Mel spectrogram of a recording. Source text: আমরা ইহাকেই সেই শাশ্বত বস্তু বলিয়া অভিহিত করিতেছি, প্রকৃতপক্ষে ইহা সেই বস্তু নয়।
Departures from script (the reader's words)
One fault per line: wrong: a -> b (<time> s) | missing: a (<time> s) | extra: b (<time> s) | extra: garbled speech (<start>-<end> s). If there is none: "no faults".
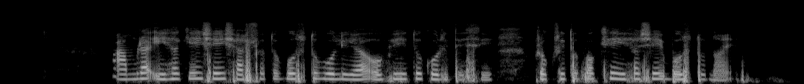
no faults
